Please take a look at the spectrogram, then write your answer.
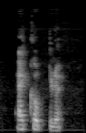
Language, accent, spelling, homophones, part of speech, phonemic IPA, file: French, Canada, accouple, accouplent / accouples, verb, /a.kupl/, LL-Q150 (fra)-accouple.wav
- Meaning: inflection of accoupler: 1. first/third-person singular present indicative/subjunctive 2. second-person singular imperative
